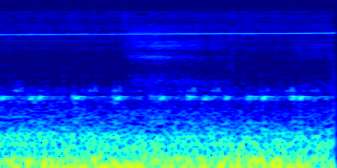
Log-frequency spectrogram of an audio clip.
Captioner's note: high pitched whirring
